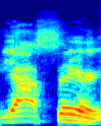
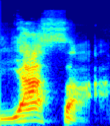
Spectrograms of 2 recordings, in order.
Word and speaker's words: Yasa: Everybody want to call him Yasser. It is Yasa. That is how you say his name, Yasa.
